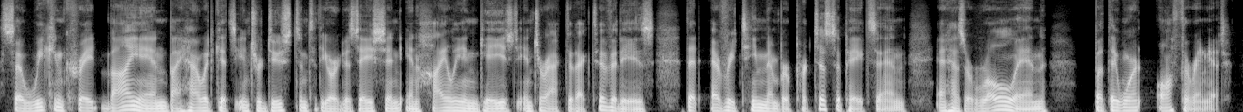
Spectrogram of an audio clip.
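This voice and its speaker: A man hosting a podcast conversation, speaking in a measured, reflective way and explaining his ideas at length. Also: low-pitched, dry recording, studio quality. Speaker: podcast host. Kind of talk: conversational interview.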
